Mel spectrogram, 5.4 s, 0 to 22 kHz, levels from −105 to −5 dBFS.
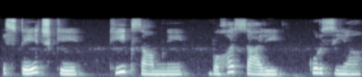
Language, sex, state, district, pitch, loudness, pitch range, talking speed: Hindi, female, Madhya Pradesh, Katni, 180 Hz, -17 LUFS, 170-220 Hz, 75 wpm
